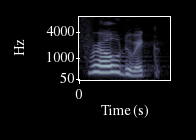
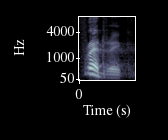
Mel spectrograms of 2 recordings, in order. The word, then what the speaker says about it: Frederick: Oh, then your first name, do you pronounce it Froderick? No, it's Frederick.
